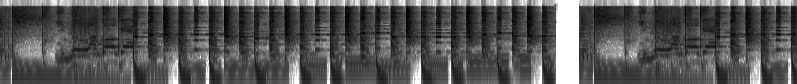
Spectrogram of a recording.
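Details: Loud electronic dance music with punchy repeated beats and a brief silent break midway; no animal is heard.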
